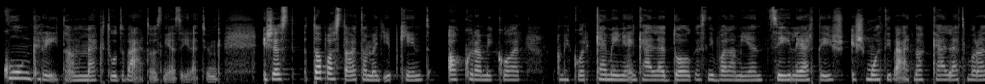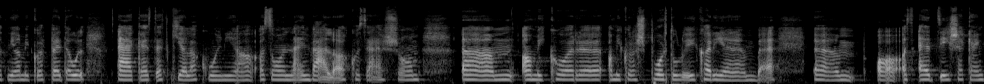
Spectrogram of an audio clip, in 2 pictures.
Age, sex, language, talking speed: 10-29, female, Hungarian, 120 wpm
